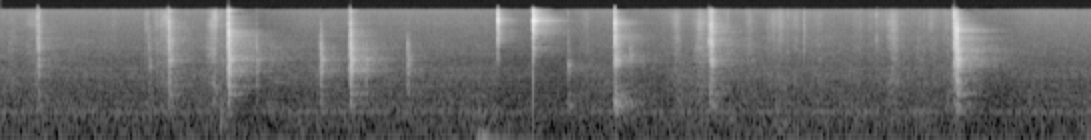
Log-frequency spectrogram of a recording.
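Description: Irregular sharp clicks and light metallic knocks, about a dozen of them, as hands fasten a boot hoist's strap and clip onto the metal frame of a folded powerchair.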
